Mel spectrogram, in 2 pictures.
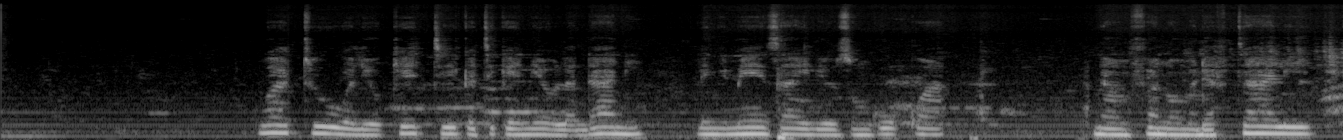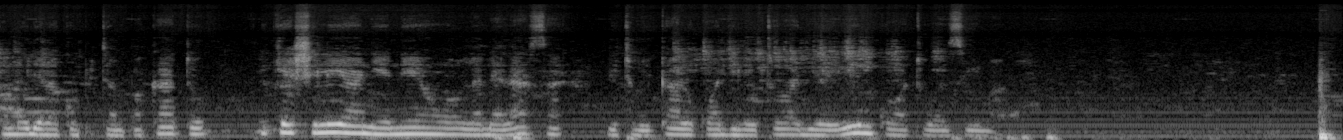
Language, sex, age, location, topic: Swahili, female, 25-35, Dar es Salaam, education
